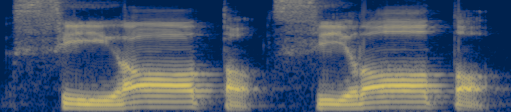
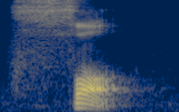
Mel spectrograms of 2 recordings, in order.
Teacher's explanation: Huruf shad dibaca dengan suara menebal.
